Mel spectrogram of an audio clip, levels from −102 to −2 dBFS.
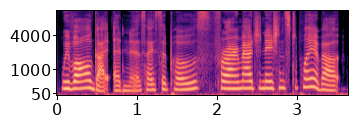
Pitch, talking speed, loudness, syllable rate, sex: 240 Hz, 200 wpm, -16 LUFS, 6.2 syllables/s, female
